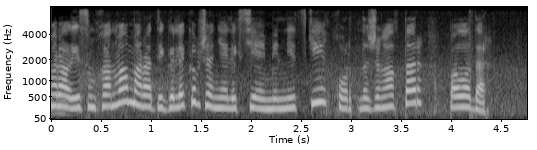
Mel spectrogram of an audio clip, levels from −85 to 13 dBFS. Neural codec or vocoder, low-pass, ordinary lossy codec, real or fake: none; 7.2 kHz; none; real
